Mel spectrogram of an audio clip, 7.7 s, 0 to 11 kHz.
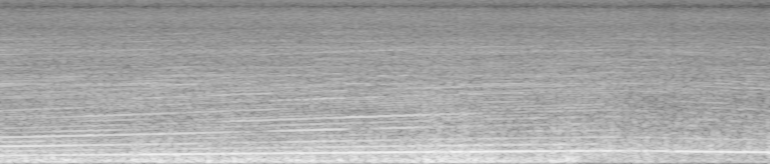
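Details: Suzuki Hayabusa with a built motor and aggressive cams, on a road test after cleaning its clogged fuel filter; before, it only reached about 7–8,000 rpm. Pitch climbs smoothly toward redline, about 11,000, with no stumble or cut-out, revving out freely under load. Normal full-rev acceleration.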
